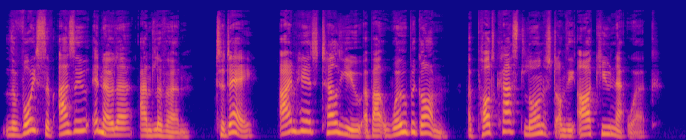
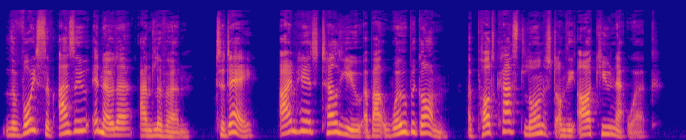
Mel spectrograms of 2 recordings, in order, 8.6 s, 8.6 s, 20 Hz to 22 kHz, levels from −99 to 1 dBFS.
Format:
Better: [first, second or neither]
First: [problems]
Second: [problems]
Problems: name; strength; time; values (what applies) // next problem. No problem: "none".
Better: neither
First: none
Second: none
